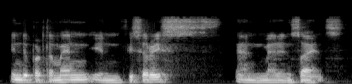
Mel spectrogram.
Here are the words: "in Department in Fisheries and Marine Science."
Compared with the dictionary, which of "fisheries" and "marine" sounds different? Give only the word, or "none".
fisheries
